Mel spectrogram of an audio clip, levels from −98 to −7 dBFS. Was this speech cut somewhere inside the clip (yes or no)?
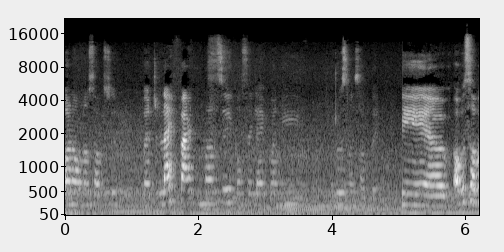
yes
